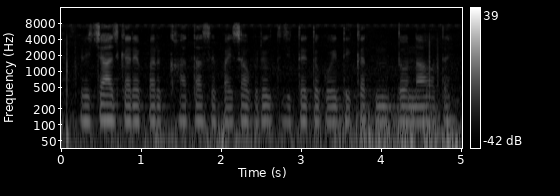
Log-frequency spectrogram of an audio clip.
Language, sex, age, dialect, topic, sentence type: Magahi, male, 18-24, Central/Standard, banking, question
